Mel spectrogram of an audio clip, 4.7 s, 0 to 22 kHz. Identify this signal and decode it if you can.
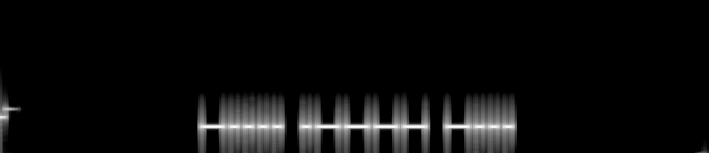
Morse code, heard as a keyed tone, about 25 wpm, 700 Hz. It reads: 61B
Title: Three Challenging Letter-Number Combinations 25wpm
